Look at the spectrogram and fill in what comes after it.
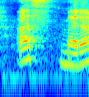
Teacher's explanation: اثمرہ میں سا پر سیٹی کی آواز بالکل نہیں آنی چاہیے، سا پر ہمس ہوگا، را مفخم پڑھی جائے گی۔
